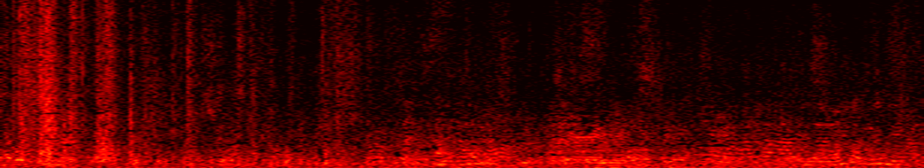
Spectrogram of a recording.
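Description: Indistinct background chatter of a group of people in a large room. In the first second a burst of crackling and rustling as the sides of the cardboard cake box are folded open.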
